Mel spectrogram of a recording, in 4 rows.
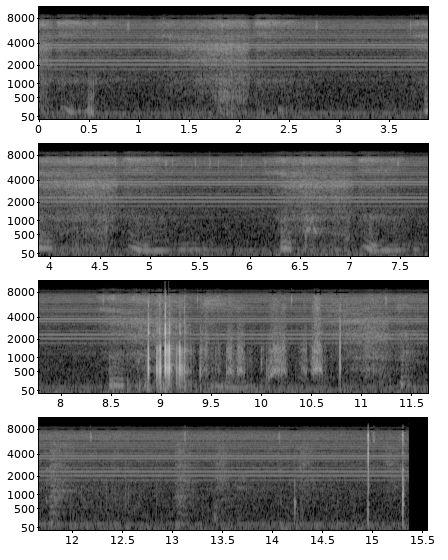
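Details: A 4-month-old male English Bulldog puppy snores softly while sleeping, with raspy breaths repeating about every two seconds.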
